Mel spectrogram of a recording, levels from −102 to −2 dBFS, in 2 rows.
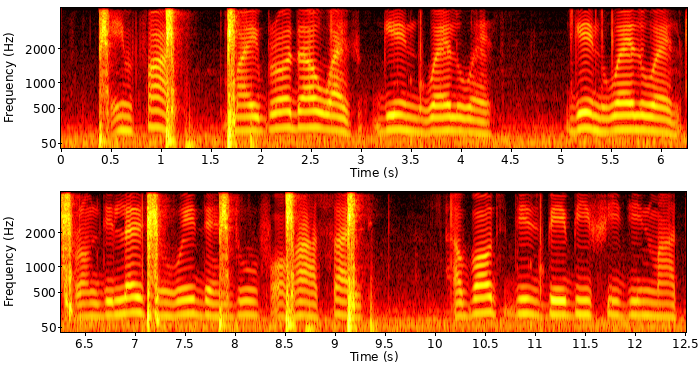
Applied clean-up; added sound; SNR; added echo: none; Packing tape, duct tape; -3 dB; none.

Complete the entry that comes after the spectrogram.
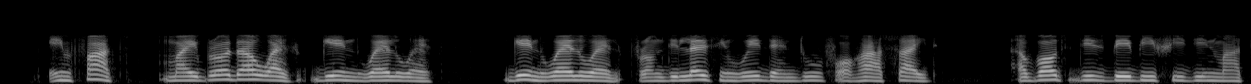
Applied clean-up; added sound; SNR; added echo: none; none; none; none.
